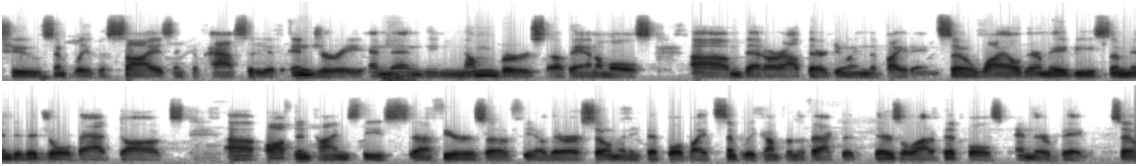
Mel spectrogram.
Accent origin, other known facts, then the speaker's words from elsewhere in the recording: Pennsylvania, United States; I grew up in Chester County, Pennsylvania, so I like Labradors, but that's just because they're around.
